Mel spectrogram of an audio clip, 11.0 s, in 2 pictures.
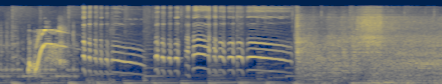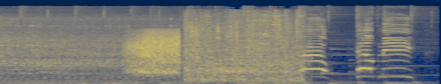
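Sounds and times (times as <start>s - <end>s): car engine rumbling: 3.7s - 9.4s.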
